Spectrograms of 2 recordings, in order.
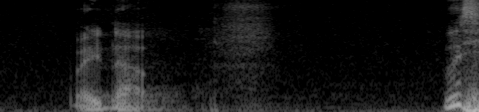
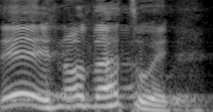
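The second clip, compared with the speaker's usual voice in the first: louder, rebuking "hey, not that way"; firm rebuke; 4 semitones higher, 9 dB louder than usual. Retold or imitated. Jesus stopping Peter after the ear cut, firm loud rebuke. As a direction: stop him firmly mid-act.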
